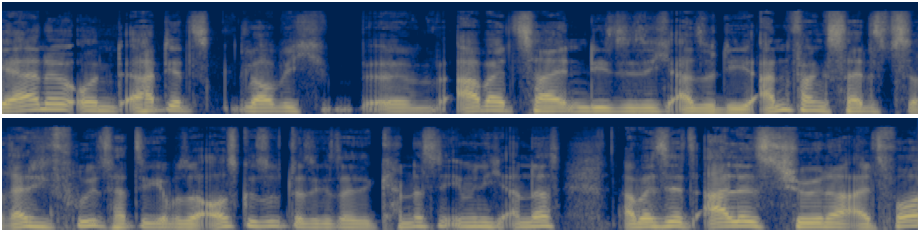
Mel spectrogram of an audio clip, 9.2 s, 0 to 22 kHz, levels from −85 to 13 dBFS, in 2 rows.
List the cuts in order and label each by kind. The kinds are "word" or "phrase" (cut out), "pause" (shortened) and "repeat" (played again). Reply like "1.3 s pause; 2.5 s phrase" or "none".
none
